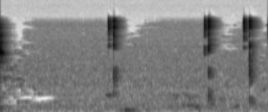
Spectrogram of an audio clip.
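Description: Computer mouse clicking: three or four short, sharp single clicks about a second apart, the first under two seconds in, over a quiet room.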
